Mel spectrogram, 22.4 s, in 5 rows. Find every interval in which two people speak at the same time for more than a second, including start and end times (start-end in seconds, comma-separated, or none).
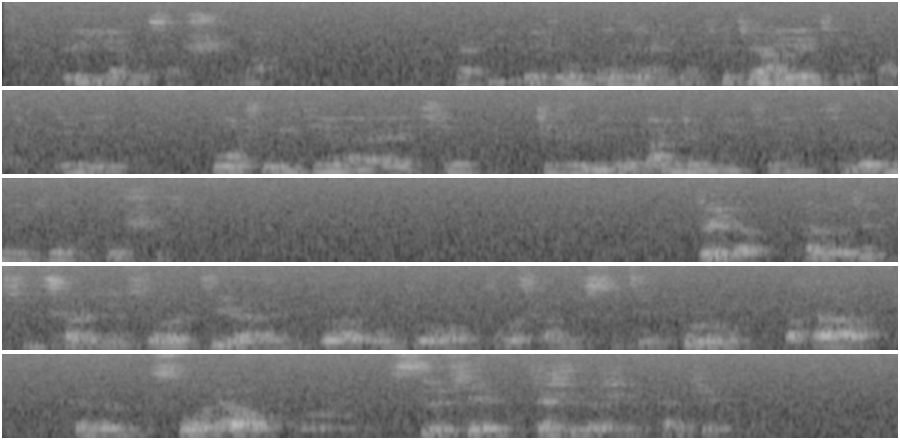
none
